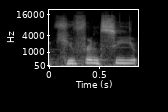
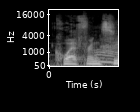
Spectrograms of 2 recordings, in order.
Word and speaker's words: Quefrency: So how do you say that? A Q-Frenzy? Q-Frenzy? Q-Frenzy. I only know that been... I only know that because of Keep Noob. Wow, I've been saying it so wrong. Quefrency.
